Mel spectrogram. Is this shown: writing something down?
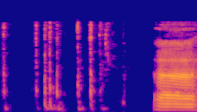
yes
